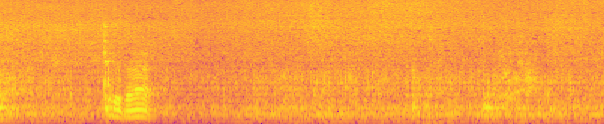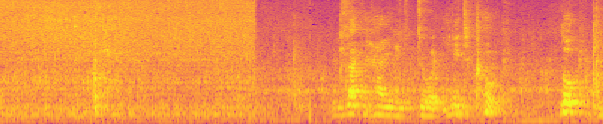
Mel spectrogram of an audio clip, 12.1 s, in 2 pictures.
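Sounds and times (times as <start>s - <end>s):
food sizzling in a frying pan: 0.0s - 12.0s
metal spoon scraping a pan: 4.1s - 5.7s, 6.8s - 7.4s.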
